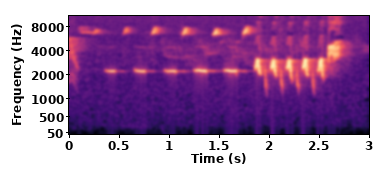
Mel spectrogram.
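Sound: water thrush song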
